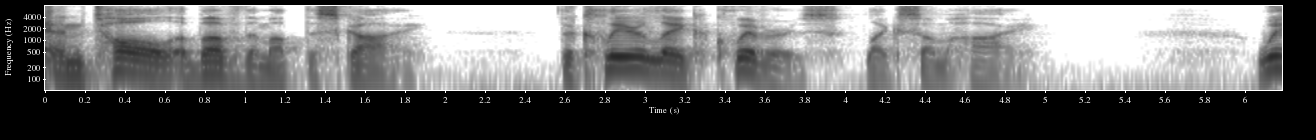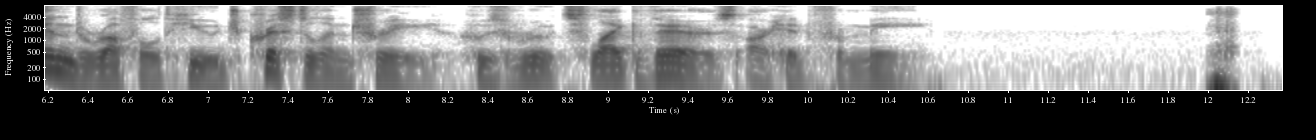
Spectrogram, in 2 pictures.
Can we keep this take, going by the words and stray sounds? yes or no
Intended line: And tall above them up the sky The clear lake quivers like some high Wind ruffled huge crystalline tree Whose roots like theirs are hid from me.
no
